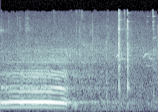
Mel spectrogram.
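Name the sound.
cattle mooing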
